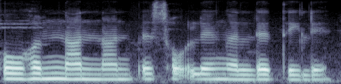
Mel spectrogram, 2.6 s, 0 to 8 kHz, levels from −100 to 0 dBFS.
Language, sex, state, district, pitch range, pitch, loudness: Wancho, female, Arunachal Pradesh, Longding, 175-190 Hz, 180 Hz, -16 LUFS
